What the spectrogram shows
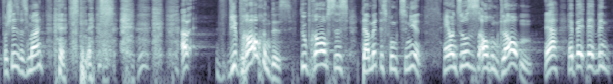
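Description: A man with a high voice preaches in a loose, joking way. He keeps throwing in "hey" and swings between loud bursts and soft, slow lines. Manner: casual, jokey, peppers talk with "hey". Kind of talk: lively sermon.

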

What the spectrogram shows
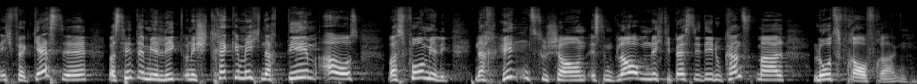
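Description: A man preaching a sermon, reading Bible verses and speaking straight to his listeners with lively asides. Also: sits high.

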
